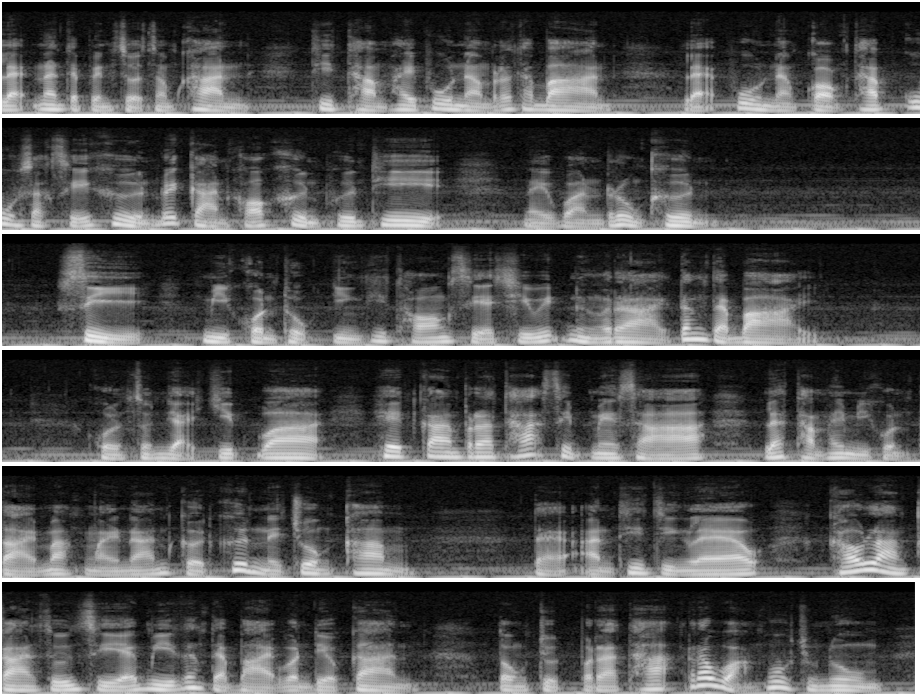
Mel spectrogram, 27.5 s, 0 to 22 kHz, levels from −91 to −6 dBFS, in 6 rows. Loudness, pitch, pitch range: -24 LUFS, 105 Hz, 95-120 Hz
